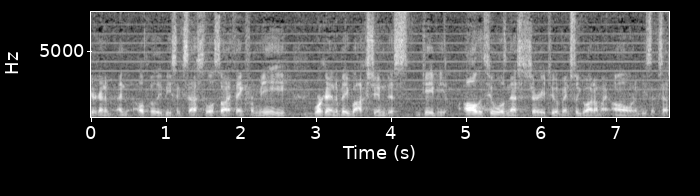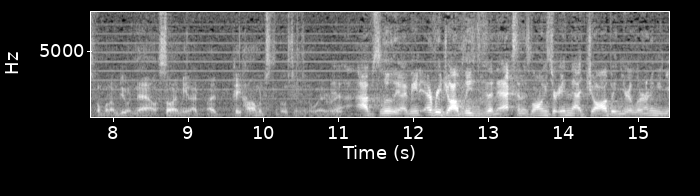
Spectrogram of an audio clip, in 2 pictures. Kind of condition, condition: setting, busy venue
